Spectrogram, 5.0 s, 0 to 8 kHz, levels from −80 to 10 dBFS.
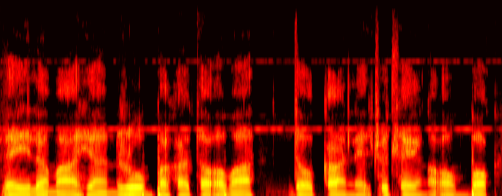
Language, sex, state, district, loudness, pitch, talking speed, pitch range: Mizo, male, Mizoram, Aizawl, -18 LUFS, 110 Hz, 155 wpm, 105-110 Hz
